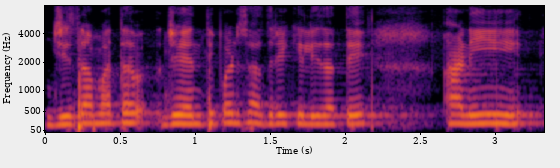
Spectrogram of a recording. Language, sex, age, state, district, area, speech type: Marathi, female, 45-60, Maharashtra, Buldhana, rural, spontaneous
